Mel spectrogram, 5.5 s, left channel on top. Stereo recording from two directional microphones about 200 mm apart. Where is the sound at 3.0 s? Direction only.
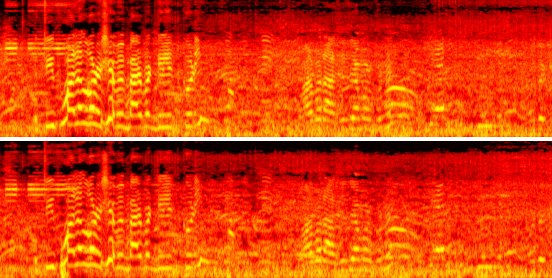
35° right (ahead or behind).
